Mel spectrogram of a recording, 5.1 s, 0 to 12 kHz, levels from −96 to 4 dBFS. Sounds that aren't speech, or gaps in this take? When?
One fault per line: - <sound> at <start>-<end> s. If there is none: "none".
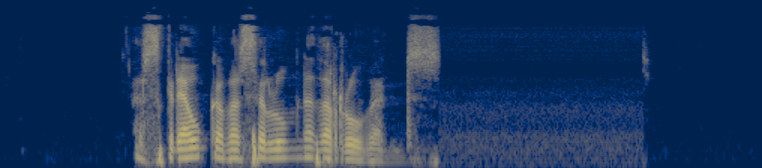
none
